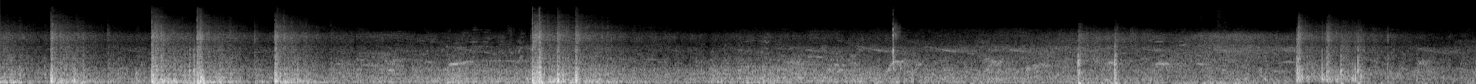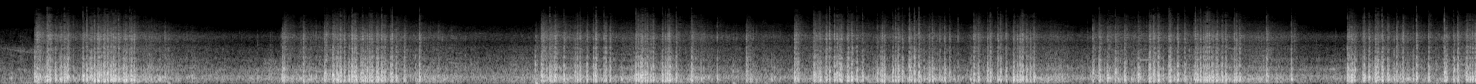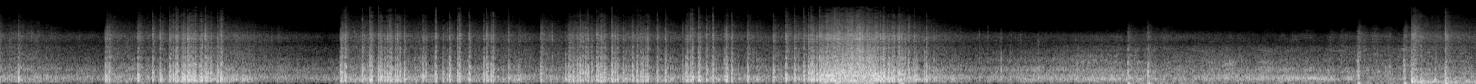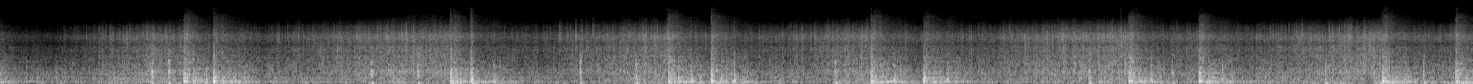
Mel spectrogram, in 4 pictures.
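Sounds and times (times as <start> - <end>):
fireworks bangs and shell bursts: 0.0 - 3.6, 10.3 - 14.2, 15.0 - 59.0.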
